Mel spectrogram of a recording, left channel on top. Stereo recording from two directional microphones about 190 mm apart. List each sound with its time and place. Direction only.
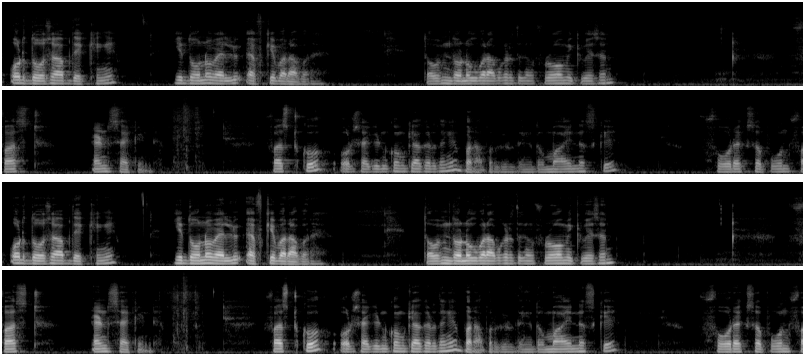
0.1 s speech: 20° right (ahead or behind)
1.5 s speech: 45° right (ahead or behind)
7.2 s clicking: 30° right (ahead or behind)
8.9 s speech: 30° right (ahead or behind)
10.2 s speech: 40° right (ahead or behind)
